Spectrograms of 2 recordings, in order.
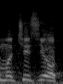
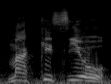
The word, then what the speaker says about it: Marchisio: Manju to do kitsch let's say that Claudia mochi CEO is of course not left after calling my real name and of course correct pronunciation is Claudio Marchisio what about Marco Yakka it is not marco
